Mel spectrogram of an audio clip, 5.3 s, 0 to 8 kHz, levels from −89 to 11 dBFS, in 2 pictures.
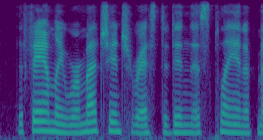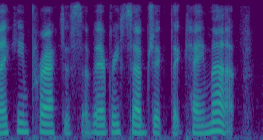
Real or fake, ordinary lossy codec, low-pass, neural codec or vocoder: real; Opus, 16 kbps; 7.2 kHz; none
